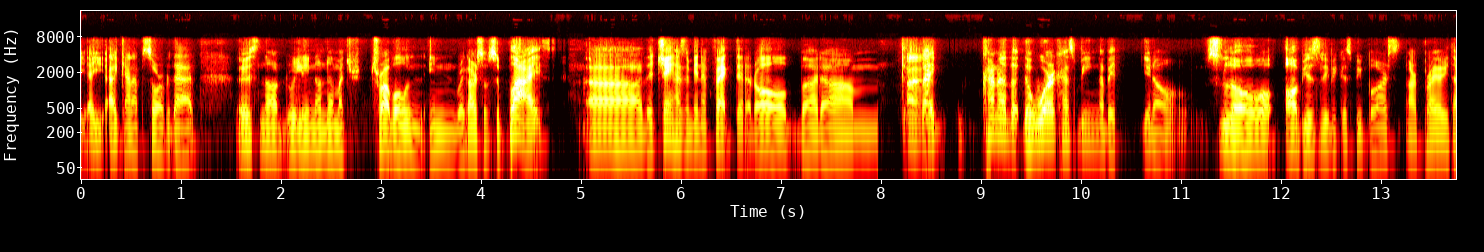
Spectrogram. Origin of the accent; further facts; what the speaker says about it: Lima, Peru; I was born in Peru, in Lima. And in 1979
